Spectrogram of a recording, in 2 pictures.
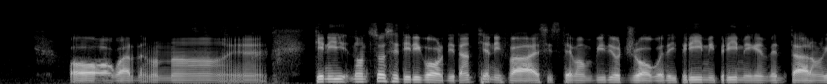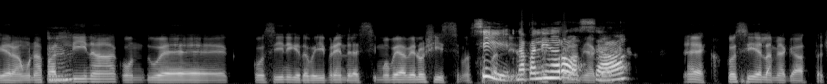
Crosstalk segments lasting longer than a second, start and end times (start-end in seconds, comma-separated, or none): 13.0-14.5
